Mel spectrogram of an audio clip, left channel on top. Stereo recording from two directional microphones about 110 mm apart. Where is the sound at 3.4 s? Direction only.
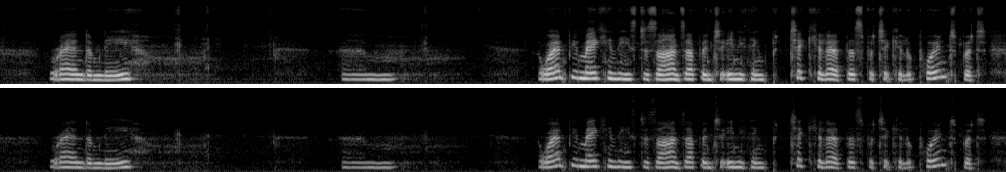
25° left (ahead or behind).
